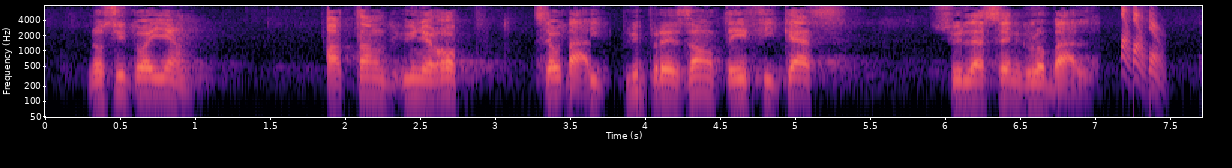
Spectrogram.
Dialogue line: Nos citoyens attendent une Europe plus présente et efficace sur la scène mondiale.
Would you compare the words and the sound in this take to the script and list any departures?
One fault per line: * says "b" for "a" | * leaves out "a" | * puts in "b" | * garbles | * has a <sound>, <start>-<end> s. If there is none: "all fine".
* garbles
* has a chirp, 7.2-7.5 s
